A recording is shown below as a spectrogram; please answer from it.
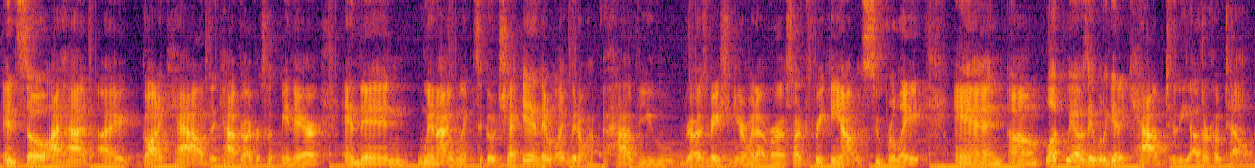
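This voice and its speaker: A man's voice: medium pitch, fairly even intonation, brisk, hardly any pauses, pushed and bright. A young American man talking casually to camera as a travel vlogger, rambling with lots of restarts and fillers. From United States. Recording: roomy echo with faint music.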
